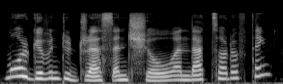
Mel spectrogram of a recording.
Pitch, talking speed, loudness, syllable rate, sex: 255 Hz, 235 wpm, -17 LUFS, 4.7 syllables/s, female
